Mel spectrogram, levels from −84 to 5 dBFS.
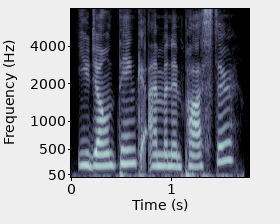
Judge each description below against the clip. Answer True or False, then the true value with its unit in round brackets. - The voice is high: True (220 Hz)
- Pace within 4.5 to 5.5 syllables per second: True (5.1 syllables/s)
